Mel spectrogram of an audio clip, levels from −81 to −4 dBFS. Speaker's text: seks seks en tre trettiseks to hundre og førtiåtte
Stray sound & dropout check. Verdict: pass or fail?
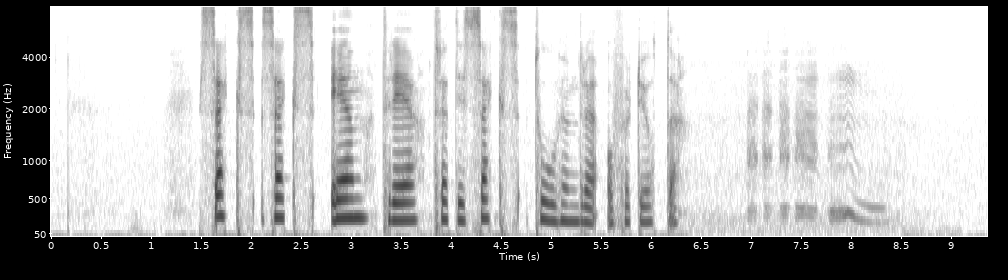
fail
